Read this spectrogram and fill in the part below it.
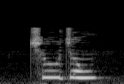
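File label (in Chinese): "初中", Mandarin Chinese; hsk; chinese flashcards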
